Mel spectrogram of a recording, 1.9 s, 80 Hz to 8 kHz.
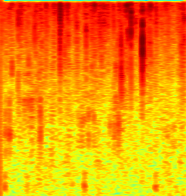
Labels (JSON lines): {"label": "biophony, chatter", "recorder": "SoundTrap 500"}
